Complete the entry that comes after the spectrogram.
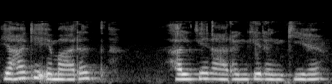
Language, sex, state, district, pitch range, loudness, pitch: Hindi, female, Uttar Pradesh, Lucknow, 235-255 Hz, -14 LUFS, 240 Hz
